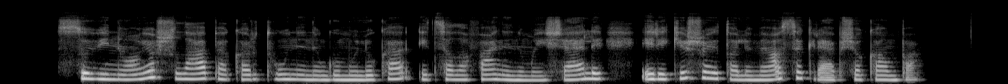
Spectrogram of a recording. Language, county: Lithuanian, Klaipėda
